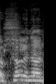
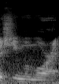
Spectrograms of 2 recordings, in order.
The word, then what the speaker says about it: Shimomura: Yeah, and Yoko Shigemuro. No, it was Coker, Greg Croker or something like that. Right. Sorry. And say Yoko's last name because I think I butchered it. Yoko Shimomura, aka the composer for such things like Kingdom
